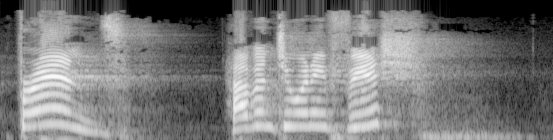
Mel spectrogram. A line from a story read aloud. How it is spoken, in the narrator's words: Jesus called out to them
